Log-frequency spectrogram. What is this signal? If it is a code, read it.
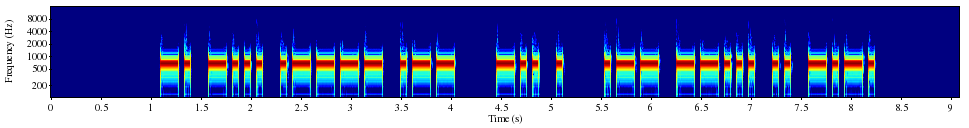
Morse code, heard as a keyed tone, about 20 wpm, 700 Hz. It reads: NB1W DE W7IC
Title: USA Callsign DE Callsign - 4 Characters - 20wpm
